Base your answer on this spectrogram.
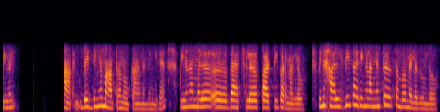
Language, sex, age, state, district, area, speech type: Malayalam, female, 18-30, Kerala, Thrissur, rural, conversation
